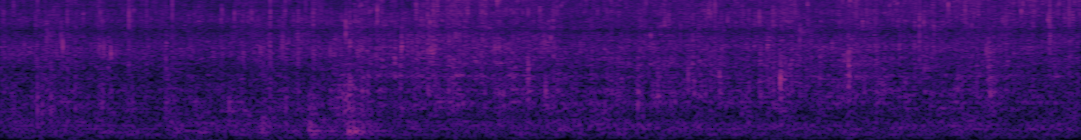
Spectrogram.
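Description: Boiled potato pieces frying in hot oil and butter in a pan: a steady sizzling hiss with scattered small crackles.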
